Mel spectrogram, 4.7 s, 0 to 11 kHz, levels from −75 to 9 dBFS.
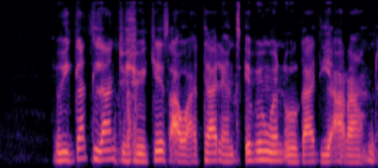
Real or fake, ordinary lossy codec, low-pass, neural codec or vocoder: fake; none; none; vocoder, 22.05 kHz, 80 mel bands, HiFi-GAN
